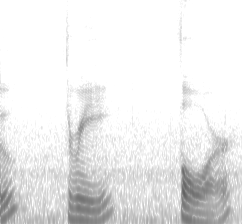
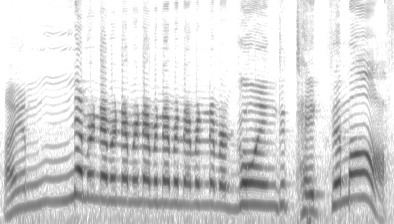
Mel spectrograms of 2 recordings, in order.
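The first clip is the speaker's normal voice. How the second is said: stubborn shouting; 12 semitones higher, 6 dB louder than usual. Acted. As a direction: hammer every never defiantly. Tina vows repeatedly.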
